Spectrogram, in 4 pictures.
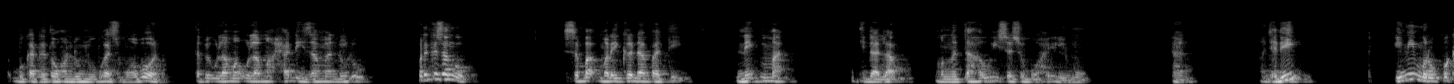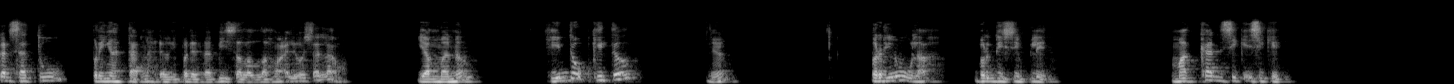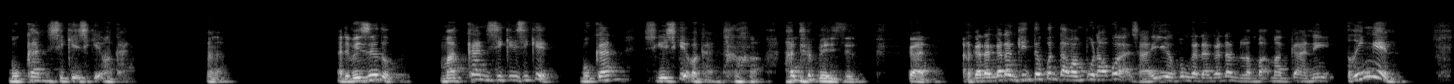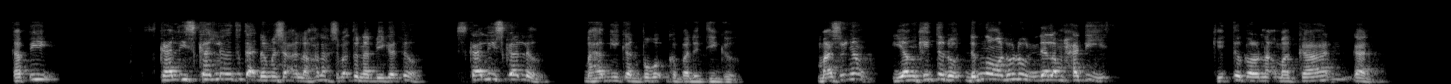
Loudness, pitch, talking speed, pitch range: -23 LUFS, 140 Hz, 105 wpm, 120-175 Hz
